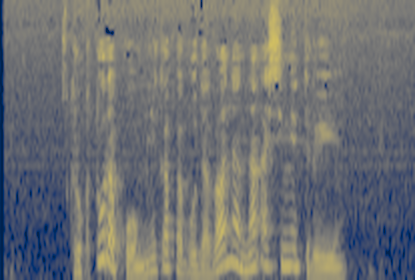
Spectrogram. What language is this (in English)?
Belarusian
